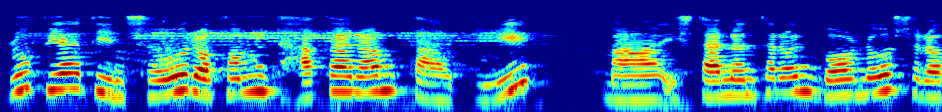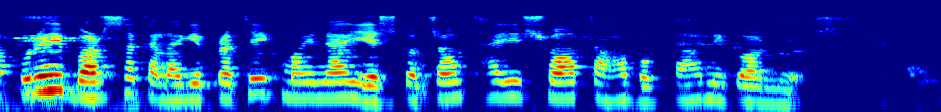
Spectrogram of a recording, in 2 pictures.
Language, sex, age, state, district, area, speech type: Nepali, female, 45-60, West Bengal, Kalimpong, rural, read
